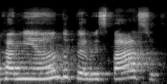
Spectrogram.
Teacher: a sílaba pá é a mais forte, portanto, é a sílaba tônica. E contando de caminhando até espaço, nós temos 7 sílabas.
